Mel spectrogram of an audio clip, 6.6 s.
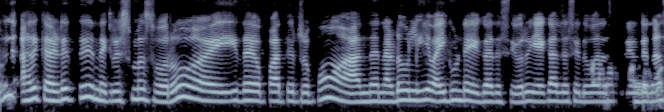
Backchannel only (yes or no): yes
